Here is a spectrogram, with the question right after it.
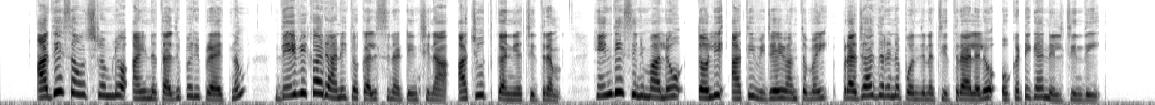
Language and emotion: Telugu, neutral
